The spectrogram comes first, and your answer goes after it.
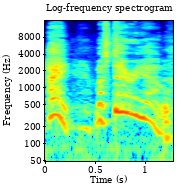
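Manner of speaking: high, slow promo call; wrestling promo. Retold or imitated. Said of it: "the one I said".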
